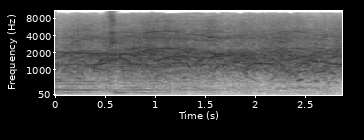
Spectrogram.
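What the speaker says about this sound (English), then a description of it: "All these fans going wild and screaming" A packed crowd of fans at a concert screams and cheers in a continuous loud roar of high-pitched shrieks and whoops, sustained throughout with no pauses.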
